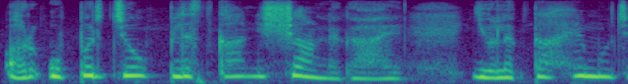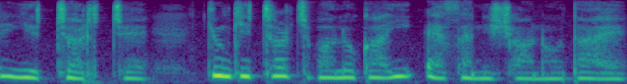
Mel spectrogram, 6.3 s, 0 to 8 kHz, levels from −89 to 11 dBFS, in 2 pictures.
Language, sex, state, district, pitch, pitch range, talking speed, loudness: Hindi, female, Himachal Pradesh, Shimla, 250 Hz, 215-285 Hz, 230 wpm, -17 LUFS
